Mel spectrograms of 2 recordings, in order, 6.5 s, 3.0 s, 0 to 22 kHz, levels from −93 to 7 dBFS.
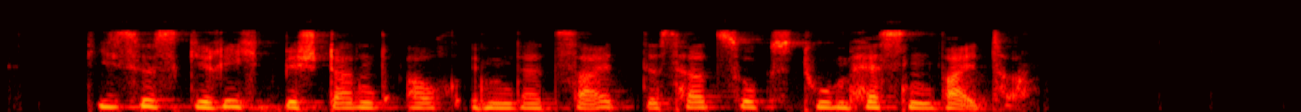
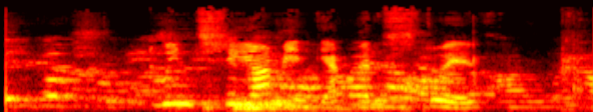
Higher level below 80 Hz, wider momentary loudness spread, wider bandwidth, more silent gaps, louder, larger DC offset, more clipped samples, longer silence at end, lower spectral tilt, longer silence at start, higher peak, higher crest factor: second, -76 dBFS vs -54 dBFS; second, 8 LU vs 19 LU; second, 7.4 kHz vs 16.5 kHz; neither; second, -39 LUFS vs -20 LUFS; neither; neither; first, 1.35 s vs 0 s; about the same, -4.5 dB/octave vs -5 dB/octave; first, 0.5 s vs 0 s; second, -20 dBFS vs -2 dBFS; about the same, 20 dB vs 20 dB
